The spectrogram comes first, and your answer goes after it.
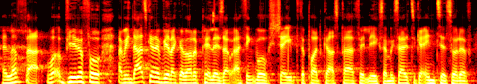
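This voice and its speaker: A man's voice: medium pitch, fairly even intonation, fast, hardly any pauses. A young man hosting a podcast, asking enthusiastic, rambling questions into a studio microphone. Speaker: podcast host. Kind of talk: casual interview questions. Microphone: studio microphone on a stand.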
